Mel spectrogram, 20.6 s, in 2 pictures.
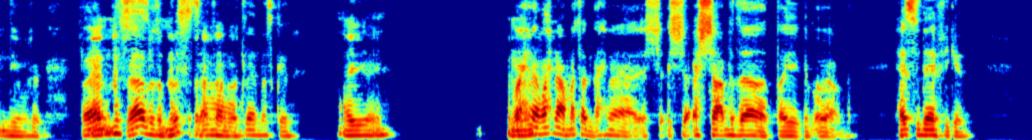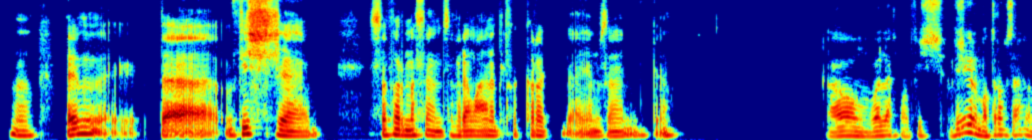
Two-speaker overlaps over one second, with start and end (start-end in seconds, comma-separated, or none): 0.9-2.5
